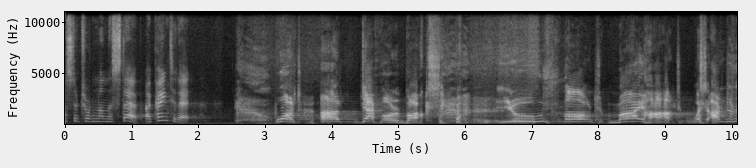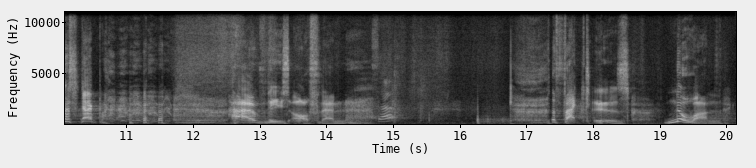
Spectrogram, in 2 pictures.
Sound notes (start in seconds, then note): 11.9 laughing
